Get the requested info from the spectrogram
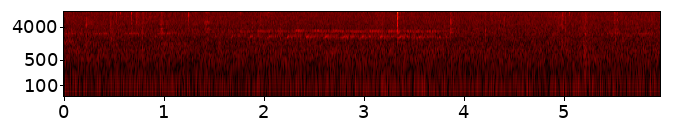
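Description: Near silence: faint outdoor background with a faint, rapid trill from about one and a half to four seconds in, and a single small click a little after three seconds.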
